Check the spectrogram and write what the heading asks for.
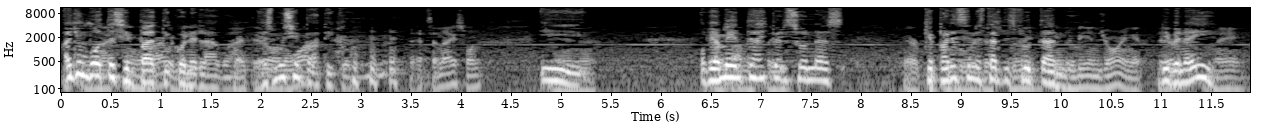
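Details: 56-year-old right-handed man, symptoms beginning almost five years earlier, describing a picture with fluent speech, preserved motor speech and grammar, but missing specific object words; semantic variant primary progressive aphasia (semantic dementia).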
